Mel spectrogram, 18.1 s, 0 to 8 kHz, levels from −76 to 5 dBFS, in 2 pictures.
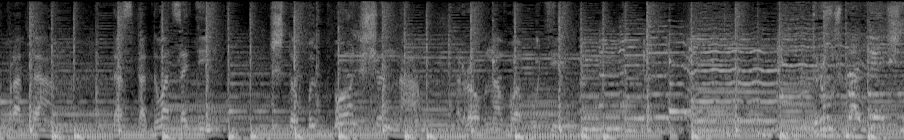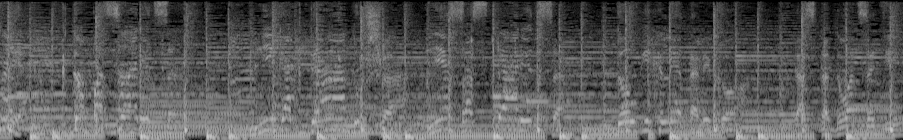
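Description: Nothing here calls for a technical complaint; the audio runs its whole course without any fault to point at.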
